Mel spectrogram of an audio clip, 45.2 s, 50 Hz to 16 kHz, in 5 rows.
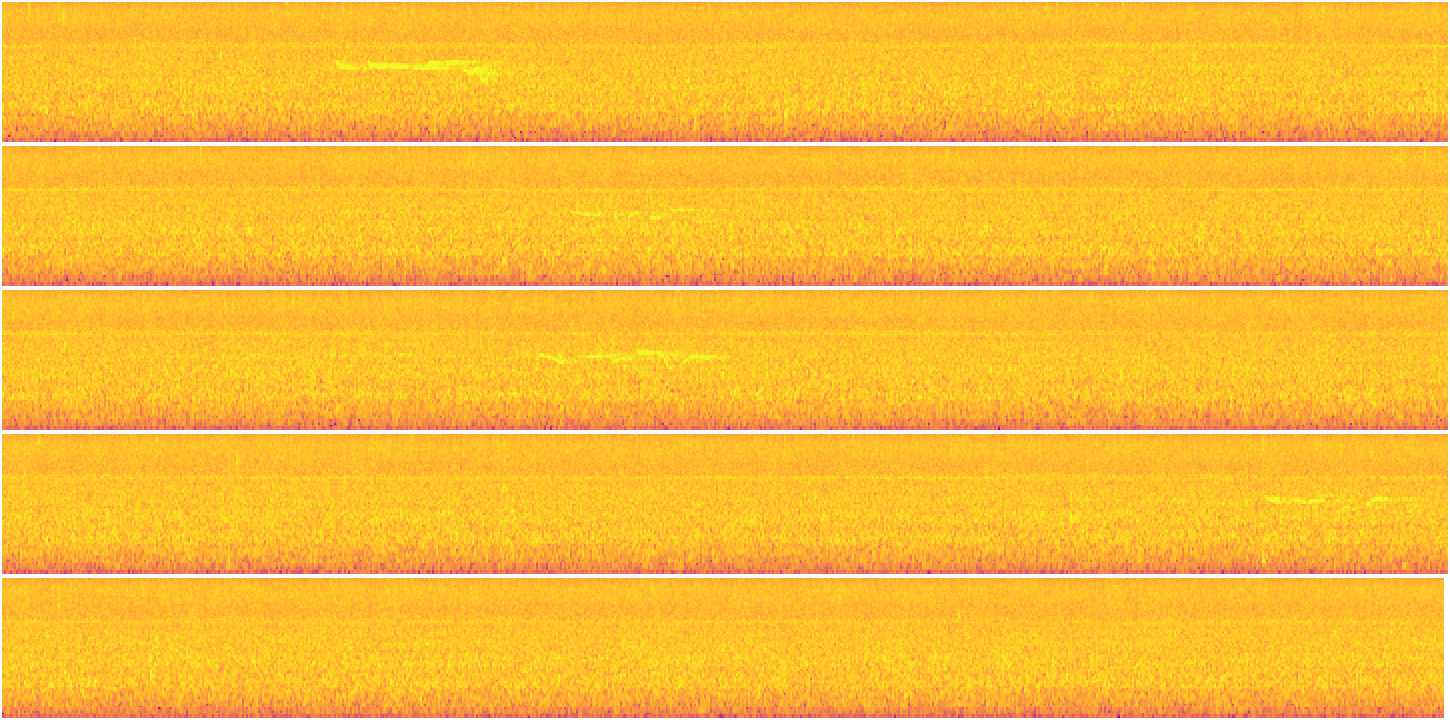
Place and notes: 種瓜坑, 桃米里Puli Township - Streams and birds sound
Streams and birds sound, Upstream region of streams
Zoom H2n MS+XY
Puli Township, Nantou County, Taiwan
